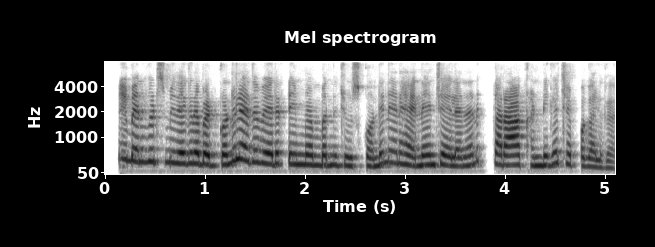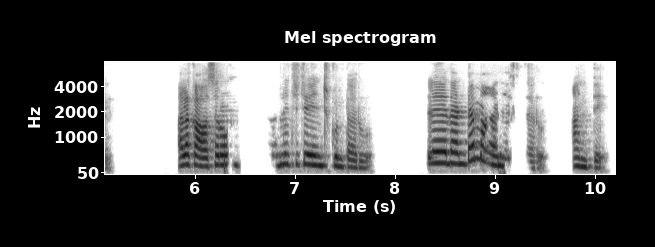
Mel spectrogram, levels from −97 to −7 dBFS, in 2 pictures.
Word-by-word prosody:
మీ - - -3
benefits 340 0 -2
మీ - - -2
దగ్గరే 290 0 +4
బెట్టుకోండి 265 +6 +2
లేదా 345 -4 0
వేరే 285 0 +3
టీమ్ 270 -1 0
మెంబర్‌ని 250 -1 -1
చూసుకోండి, 230 +2 -2
నేను 290 -2 -3
హె 245 - +1
నేను 260 0 +1
చేయలేను 230 -1 +1
అని 350 - -11 0.2
తరాఖండిగా 255 +1 +2
చెప్పగలగాలి. 205 -9 -6 0.7
వాళ్ళకవసరం 255 0 +3
ఉంటే 245 - -12 0.3
డబ్బులిచ్చి 265 +2 -5
చేయించుకుంటారు, 230 -8 0 0.7
లేదంటే 300 +2 +3
మానేస్తారు 220 - -3 0.3
అంతే. 200 -3 -3
255 Hz, 140 wpm, -23 LUFS, 230-280 Hz, 0.7 s, దగ్గరే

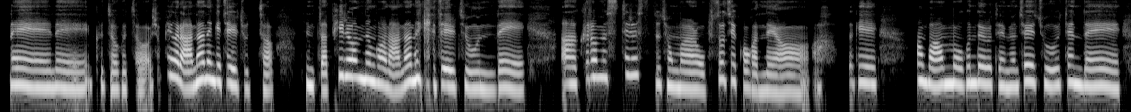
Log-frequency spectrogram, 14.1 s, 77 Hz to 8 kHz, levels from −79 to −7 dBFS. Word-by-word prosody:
네. 220 -3 +2
네. 210 +1 -1
그죠, 205 -2 -5
그죠. 200 0 -5
쇼핑을 340 -6 +1
안 210 +1 +5
하는 300 +1 +6
게 275 -1 +3
제일 240 -3 +1
좋죠. 200 -2 -7 0.4
진짜 220 -5 +1
필요 345 - +2
없는 300 -3 +5
건 235 -4 +2
안 190 +4 0
하는 280 +4 +5
게 245 -4 -4
제일 225 -1 +2
좋은데 200 -1 -2 0.4
아 250 0 +1
그러면 325 +4 -1
스트레스도 360 -6 -5
정말 215 -3 0
없어질 275 +9 -4
것 215 -3 -3
같네요. 180 -1 -2
아 225 0 -11 0.3
그게 255 -1 -2 0.5
아 285 -1 +3
마음먹은 250 +1 +3
대로 250 -2 +1
되면 220 -1 -2
제일 275 +2 +1
좋을 235 -2 -2
텐데 230 -4 0
230 Hz, 295 characters per minute, -22 LUFS, 205-260 Hz, 0.5 s, 하는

